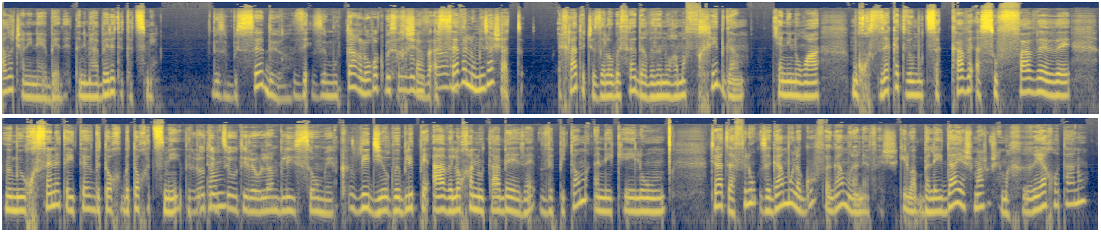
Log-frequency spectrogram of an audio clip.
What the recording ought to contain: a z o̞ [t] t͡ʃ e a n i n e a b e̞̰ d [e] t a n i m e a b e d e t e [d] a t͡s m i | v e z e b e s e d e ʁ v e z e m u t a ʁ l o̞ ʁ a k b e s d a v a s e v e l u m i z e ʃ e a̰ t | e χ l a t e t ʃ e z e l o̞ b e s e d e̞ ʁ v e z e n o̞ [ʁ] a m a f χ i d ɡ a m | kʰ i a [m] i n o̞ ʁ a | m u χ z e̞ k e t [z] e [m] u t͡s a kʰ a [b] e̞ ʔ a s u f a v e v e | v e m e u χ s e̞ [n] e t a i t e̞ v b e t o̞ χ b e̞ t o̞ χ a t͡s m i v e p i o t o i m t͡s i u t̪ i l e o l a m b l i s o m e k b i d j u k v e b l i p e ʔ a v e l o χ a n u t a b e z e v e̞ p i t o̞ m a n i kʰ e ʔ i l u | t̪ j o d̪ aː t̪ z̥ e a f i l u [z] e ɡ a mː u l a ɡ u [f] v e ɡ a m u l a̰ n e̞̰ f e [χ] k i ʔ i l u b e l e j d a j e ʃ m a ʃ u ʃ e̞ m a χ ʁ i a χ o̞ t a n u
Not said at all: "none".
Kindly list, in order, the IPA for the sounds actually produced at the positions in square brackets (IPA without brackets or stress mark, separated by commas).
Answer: t, e, t, ʁ, n, v, m, v, n, z, f, ʃ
